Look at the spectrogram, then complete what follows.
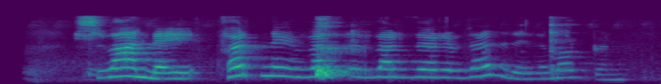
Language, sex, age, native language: Icelandic, female, 11, Icelandic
